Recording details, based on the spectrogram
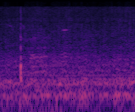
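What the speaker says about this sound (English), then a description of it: "Nice quiet bees." Calm honey bees in a nuc box give off a steady, even hum at close range, with one brief tick near the start and no voices.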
